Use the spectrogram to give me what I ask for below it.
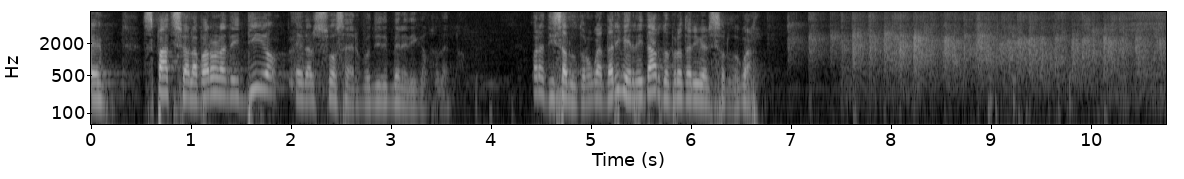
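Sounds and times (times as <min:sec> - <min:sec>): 
speech: 0:00.0 - 0:03.7, 0:04.4 - 0:07.2
audience applauding: 0:07.0 - 0:10.7.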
